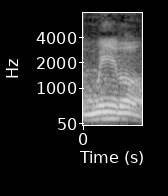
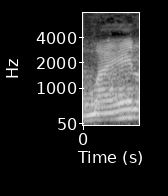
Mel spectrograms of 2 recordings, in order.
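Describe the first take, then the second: First: The vowel after m is a long ee. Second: The vowel after m is the diphthong ai. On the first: It is a distance of about one and a half kilometres. "kalau dibacakan mil, ya itu satu jarak satu kilo lebih" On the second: It is the small stick used to clean the ear. "ada juga yang baca tuh mail, ... mimnya patah tuh"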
